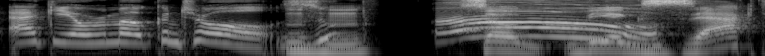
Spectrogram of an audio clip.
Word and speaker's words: Accio: two different directions but i believe that this one's pronounced ossio accio it is meant to be i always read it as axio so yeah because in latin i believe c's are meant to be pronounced hard never soft so i'm mispronouncing this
